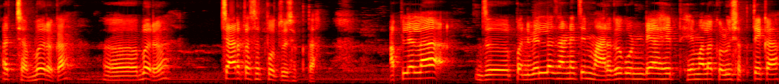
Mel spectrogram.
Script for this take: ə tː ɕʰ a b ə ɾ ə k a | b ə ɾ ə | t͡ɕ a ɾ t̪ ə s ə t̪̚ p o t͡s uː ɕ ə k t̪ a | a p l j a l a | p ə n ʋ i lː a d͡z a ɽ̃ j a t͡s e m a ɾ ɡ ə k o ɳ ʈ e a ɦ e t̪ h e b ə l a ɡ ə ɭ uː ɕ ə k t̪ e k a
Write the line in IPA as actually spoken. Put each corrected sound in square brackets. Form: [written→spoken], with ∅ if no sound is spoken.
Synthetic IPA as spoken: ə tː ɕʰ a b ə ɾ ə k a | b ə ɾ ə | t͡ɕ a ɾ t̪ ə s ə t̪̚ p o t͡s uː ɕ ə k t̪ a | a p l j a l a | p ə n ʋ [i→e] lː a d͡z a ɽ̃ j a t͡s e m a ɾ ɡ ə k o ɳ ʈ e a ɦ e t̪ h e [b→m] ə l a [ɡ→k] ə ɭ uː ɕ ə k t̪ e k a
